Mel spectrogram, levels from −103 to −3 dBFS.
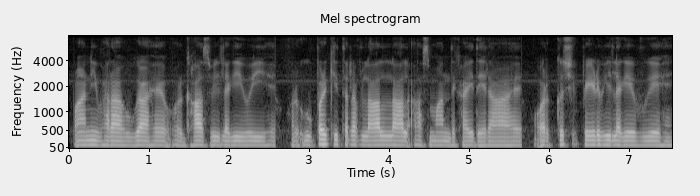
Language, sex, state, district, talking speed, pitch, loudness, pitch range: Hindi, male, Uttar Pradesh, Etah, 215 wpm, 110 Hz, -34 LUFS, 110-115 Hz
